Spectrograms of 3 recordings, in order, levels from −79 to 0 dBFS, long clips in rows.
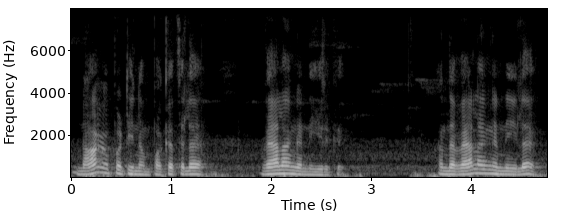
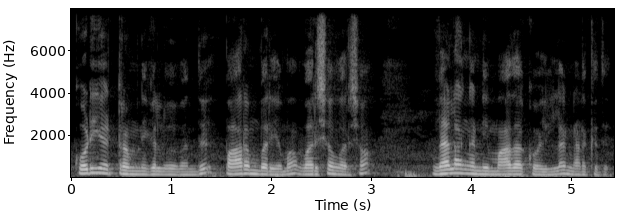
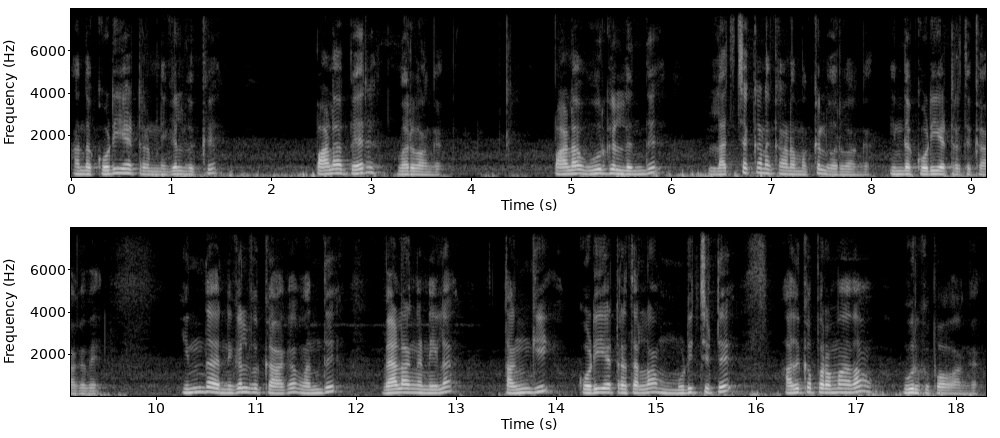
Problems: background sounds at intervals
